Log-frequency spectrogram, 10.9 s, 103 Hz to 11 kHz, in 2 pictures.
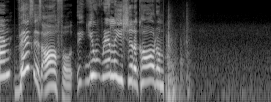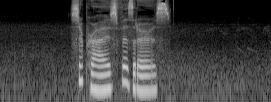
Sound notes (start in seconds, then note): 2.0 door opens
